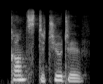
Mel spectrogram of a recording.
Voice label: "constitutive", Indian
